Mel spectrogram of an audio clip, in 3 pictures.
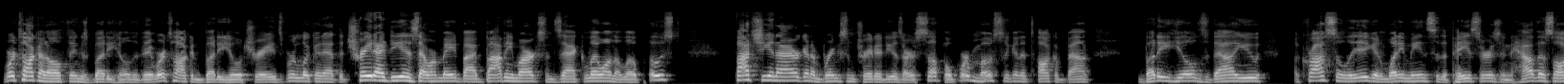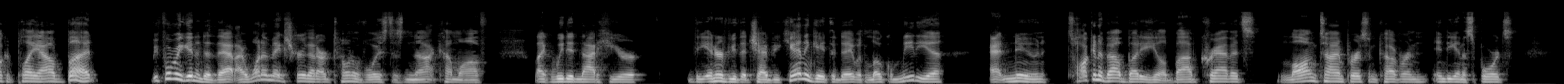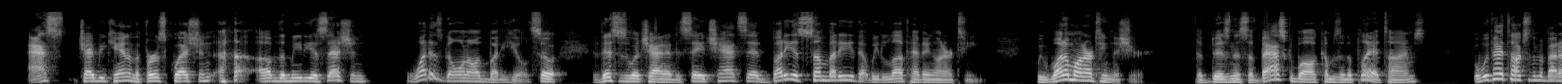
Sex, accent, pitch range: male, American, 120-160 Hz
